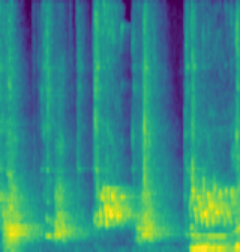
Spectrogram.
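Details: A pet parakeet that learned barking from a dog in its building, and does it every morning, gives harsh, raspy bursts mimicking a dog's bark, then a lower, voice-like tone.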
